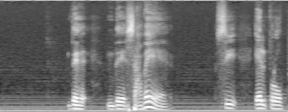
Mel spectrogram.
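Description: A middle-aged man speaks with animation through a microphone and loudspeakers.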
